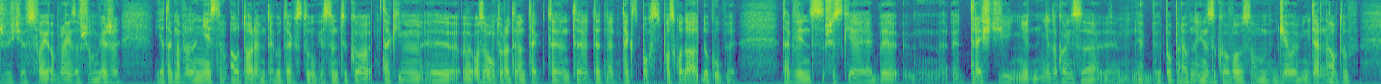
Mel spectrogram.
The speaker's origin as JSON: {"language": "Polish", "town": "Gliwice", "region": "Silesian Voivodeship", "country": "Poland", "said": "Co jest oczywiście błędem w moim przypadku, bo ja z Gliwic jestem, więc kawałek do Warszawy mam."}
